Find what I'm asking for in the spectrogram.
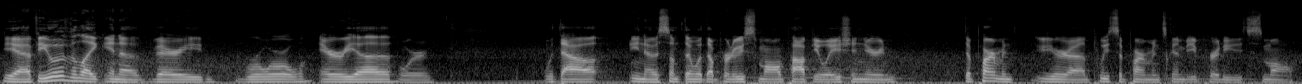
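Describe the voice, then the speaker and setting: Male streamer, medium-pitched, relaxed gameplay chat over faint car ambience. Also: normal speed, a little hiss or hum. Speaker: livestreamer playing a police officer.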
